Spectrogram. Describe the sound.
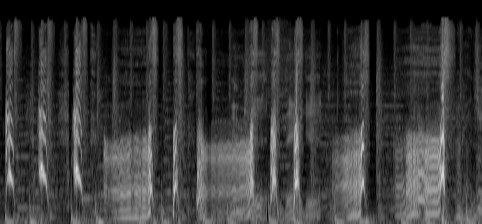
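A person's voice imitates a dog, giving a run of short, sharp barks, then longer, drawn-out whining yowls with more barks between them. The sounds are fairly loud, with no talking.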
